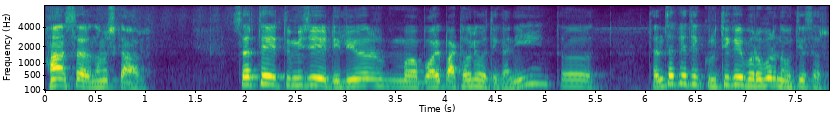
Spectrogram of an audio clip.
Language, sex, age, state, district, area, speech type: Marathi, male, 30-45, Maharashtra, Akola, rural, spontaneous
